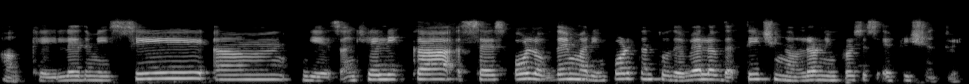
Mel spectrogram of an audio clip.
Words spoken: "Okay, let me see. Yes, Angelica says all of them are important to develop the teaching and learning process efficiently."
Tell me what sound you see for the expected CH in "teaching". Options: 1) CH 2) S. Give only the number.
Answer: 1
